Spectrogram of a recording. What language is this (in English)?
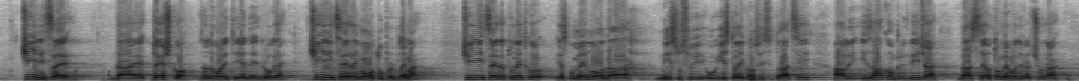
Croatian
